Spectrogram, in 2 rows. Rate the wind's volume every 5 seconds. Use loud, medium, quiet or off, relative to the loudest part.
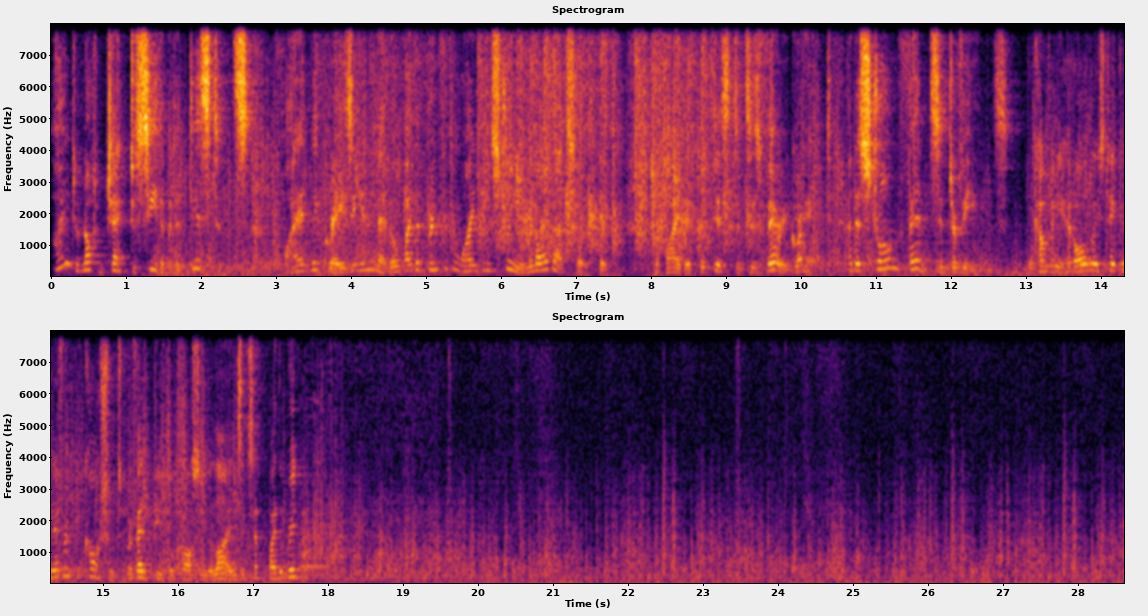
loud, medium, loud, loud, loud, loud.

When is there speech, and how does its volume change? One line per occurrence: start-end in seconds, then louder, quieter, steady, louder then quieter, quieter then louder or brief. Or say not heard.
0.0-17.6 steady.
